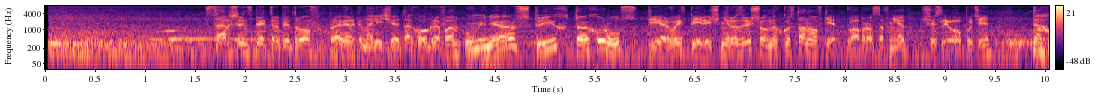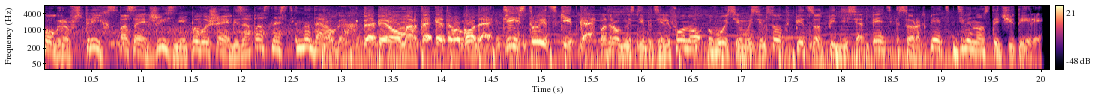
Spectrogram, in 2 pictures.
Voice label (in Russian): Рекламный ролик на авторадио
